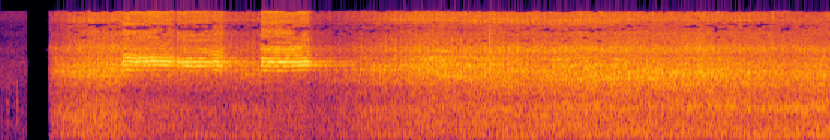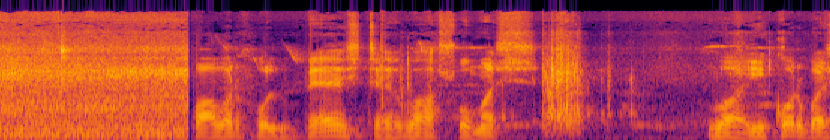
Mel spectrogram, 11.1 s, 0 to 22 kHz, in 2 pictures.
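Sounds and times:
vehicle engines rumbling: 0:00.0 - 0:08.6.

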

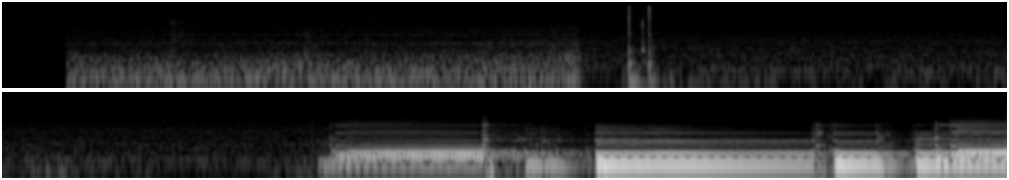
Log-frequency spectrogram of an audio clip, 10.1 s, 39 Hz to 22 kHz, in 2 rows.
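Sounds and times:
distant city traffic rumble: 0:00.3 - 0:06.6
outdoor air noise: 0:00.3 - 0:08.0.

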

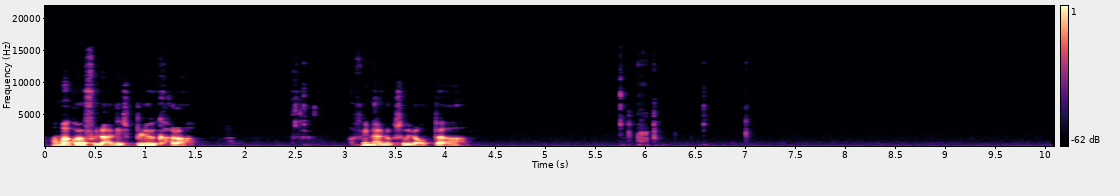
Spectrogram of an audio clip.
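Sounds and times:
faint steady hum: 0:00.0 - 0:10.0
computer mouse clicking: 0:05.8 - 0:07.2.

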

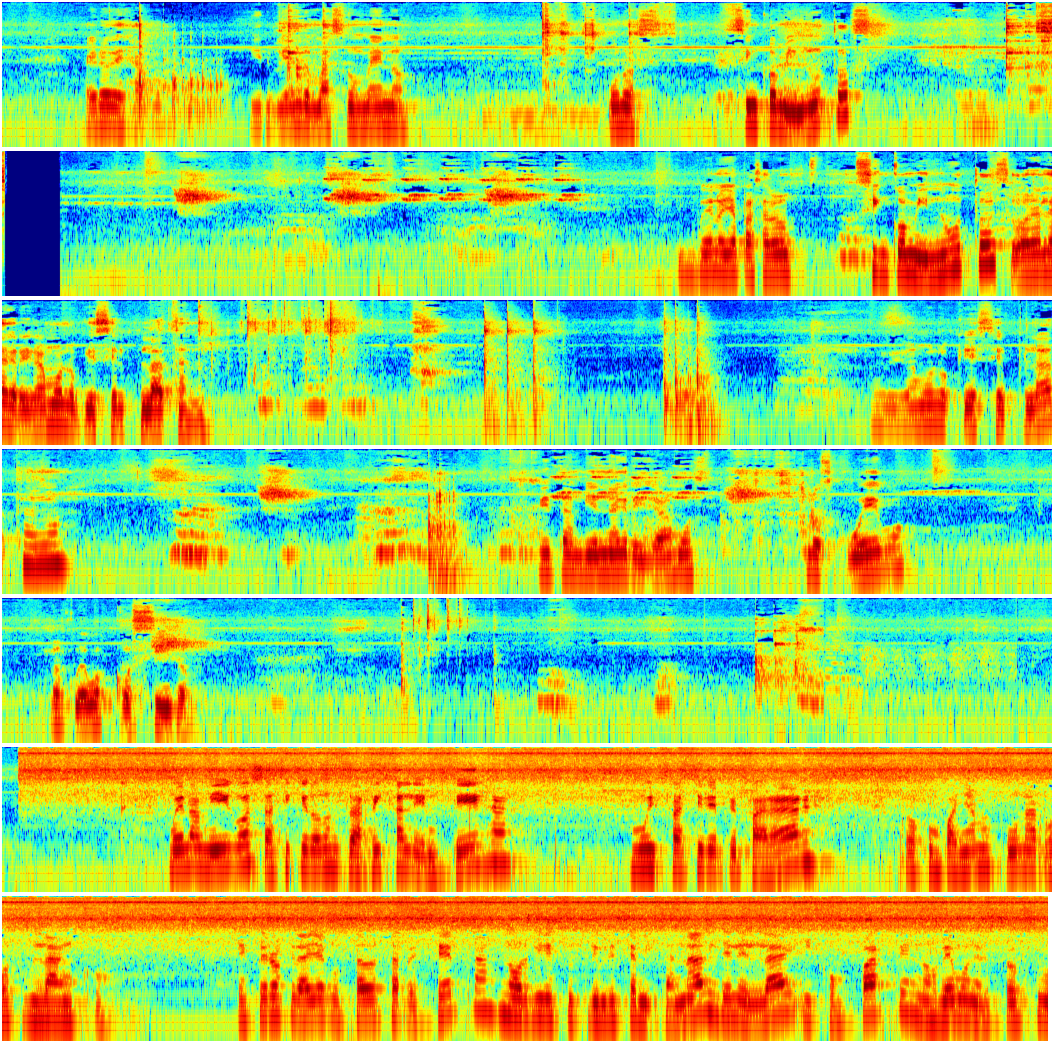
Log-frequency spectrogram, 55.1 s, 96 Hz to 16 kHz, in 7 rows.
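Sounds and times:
faint steady hum: 0:00.0 - 0:07.6.

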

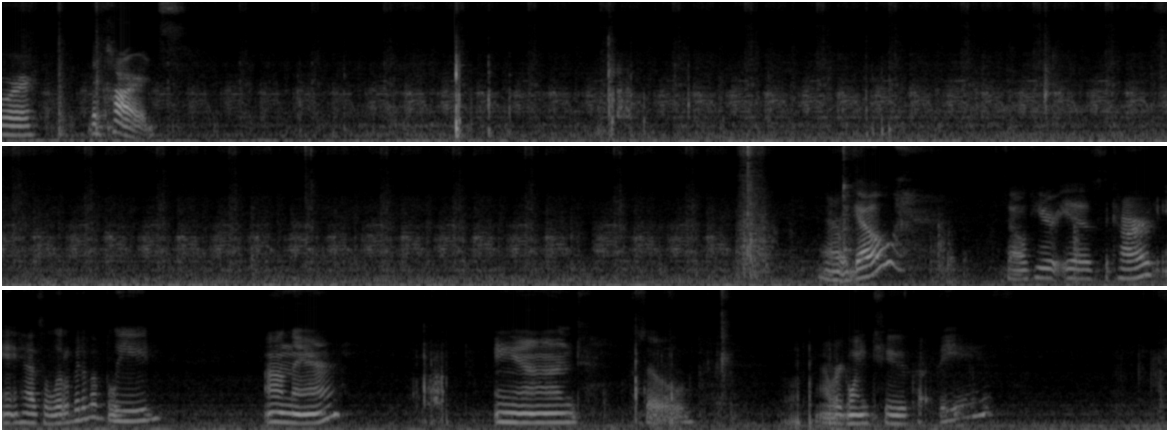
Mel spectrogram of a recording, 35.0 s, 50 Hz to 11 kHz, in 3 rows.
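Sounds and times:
printer whirring: 0:00.0 - 0:20.6.

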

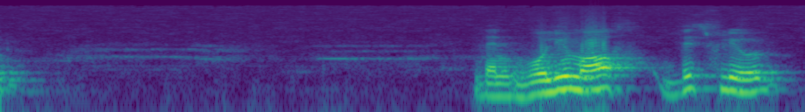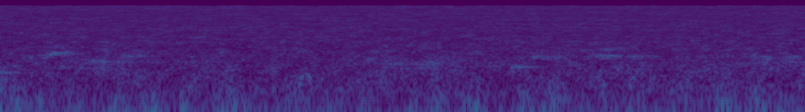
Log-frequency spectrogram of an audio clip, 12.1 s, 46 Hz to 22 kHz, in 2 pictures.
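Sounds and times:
man speaking: 0:00.0 - 0:00.3, 0:03.6 - 0:06.0
faint steady high tones: 0:00.0 - 0:12.0.

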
